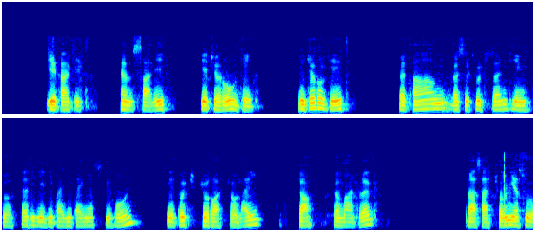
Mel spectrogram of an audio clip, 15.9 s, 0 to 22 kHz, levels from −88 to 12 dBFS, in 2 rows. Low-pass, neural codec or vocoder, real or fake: 7.2 kHz; codec, 16 kHz, 4 kbps, FunCodec, trained on Chinese and English, 50 frames a second; fake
